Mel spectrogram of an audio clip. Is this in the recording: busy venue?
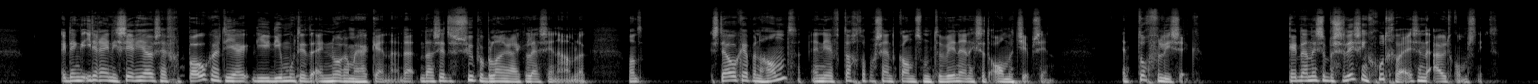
no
